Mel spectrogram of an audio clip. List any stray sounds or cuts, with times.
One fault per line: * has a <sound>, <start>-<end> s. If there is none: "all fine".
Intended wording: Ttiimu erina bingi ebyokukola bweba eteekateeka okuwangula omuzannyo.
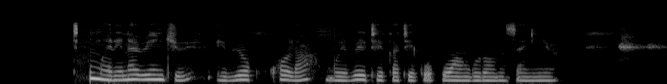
* has a dropout, 0.8-0.9 s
